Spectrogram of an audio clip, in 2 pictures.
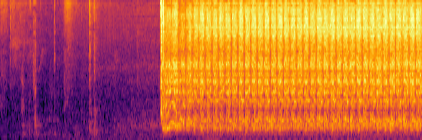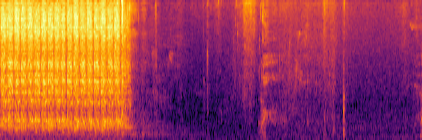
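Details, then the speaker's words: Barn-find Triumph Spitfire with rebuilt carbs cranking steadily, about three turns a second for six seconds, without catching; fuel pump not pumping, fuel starvation from filter clogged with coffee-ground-like debris and a dead pump. "I'm gonna check out the fuel pump now it's not pumping any fuel"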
